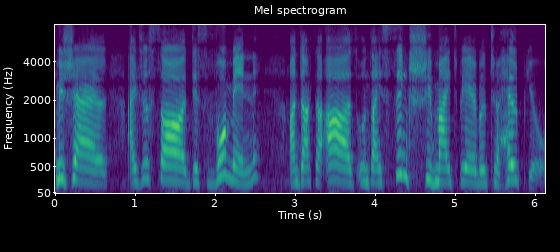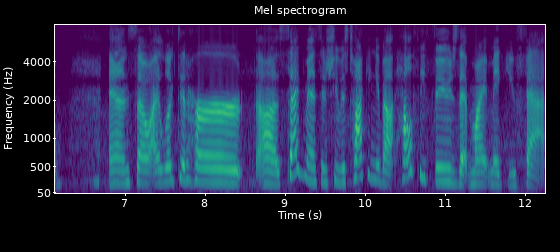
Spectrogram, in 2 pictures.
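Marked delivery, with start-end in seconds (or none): 0.0-6.2 put-on German accent. Quoting a woman who recommended someone she saw on tv: imitated german accent. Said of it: "she said it in a German way".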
